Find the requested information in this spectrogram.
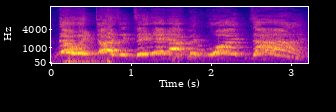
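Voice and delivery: loud, high, slowed protest; loud exasperated rebuttal; indignant shout. Acted. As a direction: shout it back at her. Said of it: "comic retort to Tina".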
